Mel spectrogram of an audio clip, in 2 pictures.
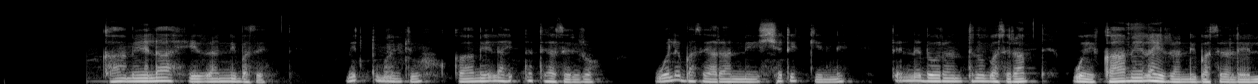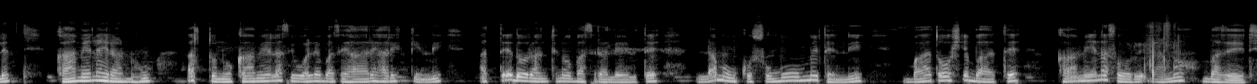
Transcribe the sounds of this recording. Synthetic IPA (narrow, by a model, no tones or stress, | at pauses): kʰaːme̞ːlɐhɪrːɐnːɪbɐsɛ | mɪt̪ːʊmɐnt͡ʃːʊkaːme̞ːlɐhɪɗɐt̪ːɪhɐsɪɾɪɾɔ | wɔlɛbɐsɛhɐɾɐnːɪʃɛt̪ɪkːɪnːɪ | t̪ʼɛnːɛd̪oːɾɐnt̪ːɪnɔbɐsɪɾɐ | wɔjkaːme̞ːlɐhɪrːɐnːɪbɐsɪɾɐle̞ːlːɛkaːme̞ːlɐhɪɾɐnːʊɦʊɐt̪ːʊnɔkaːmeːlɐsɪwɔlɛbɐsɛhaːɾɛɦɐɾɪkːɪnːɪ | ɐt̪ːeːd̪oːɾɐnt̪ɪnɔbɐsɪɾɐle̞ːlt̪ɛlɐ̰mɔŋkːɔsʊmuːmːɛt̪ɛnːɪ | baːt̪ʼo̞ːʃɛbaːt̪ːɛ | ka̰ːmeːlɐsoːɾɪ̰ᶑɐnːɔbɐs̬eːt̪ɪ̥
